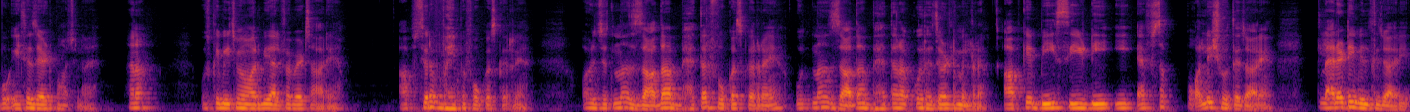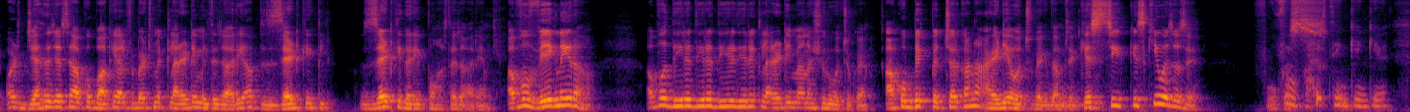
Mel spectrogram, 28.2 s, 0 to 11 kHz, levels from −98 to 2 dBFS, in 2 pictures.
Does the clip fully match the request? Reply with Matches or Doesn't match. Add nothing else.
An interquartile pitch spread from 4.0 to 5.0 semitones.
Matches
